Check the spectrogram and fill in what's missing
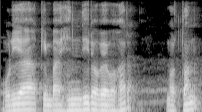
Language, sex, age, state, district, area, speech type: Odia, male, 45-60, Odisha, Mayurbhanj, rural, spontaneous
